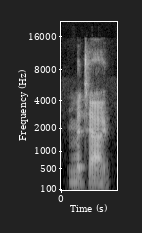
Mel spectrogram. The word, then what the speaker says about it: Matag: Matag. That's what I thought. For some reason, I kept flipping back because I couldn't remember if he said my tag or Matag.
